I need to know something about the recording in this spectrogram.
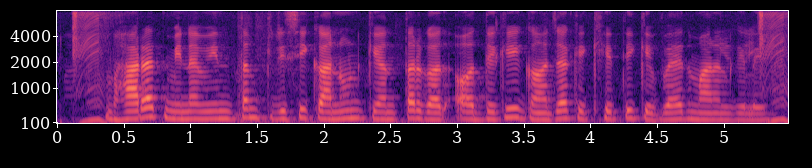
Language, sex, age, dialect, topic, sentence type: Magahi, female, 36-40, Western, agriculture, statement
